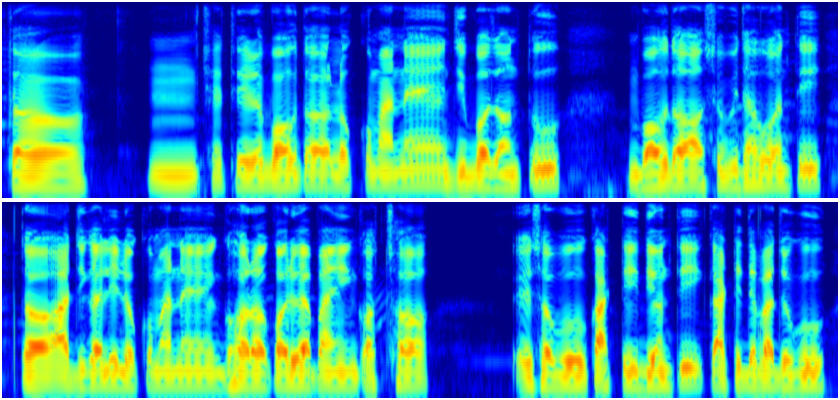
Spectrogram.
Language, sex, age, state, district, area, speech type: Odia, male, 18-30, Odisha, Ganjam, urban, spontaneous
